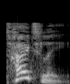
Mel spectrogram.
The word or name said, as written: tightly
